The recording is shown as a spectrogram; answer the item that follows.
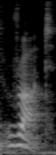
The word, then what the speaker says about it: rot: Also, Tok Pisin has a rule that at the end of a word or a syllable, the voiced plosives g and d from English become voiceless g and t. So the word for pig is pig, and the word for road is rot in Tok Pisin.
